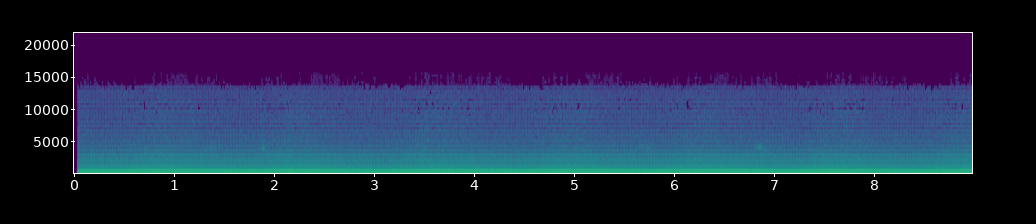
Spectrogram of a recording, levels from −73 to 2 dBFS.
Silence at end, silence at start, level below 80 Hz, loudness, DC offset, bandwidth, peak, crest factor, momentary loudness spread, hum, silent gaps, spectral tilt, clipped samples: 0 s; 0.05 s; -40 dBFS; -26 LUFS; under 0.1%; 16 kHz; -12 dBFS; 14 dB; 1 LU; none; none; -4 dB/octave; under 0.1%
